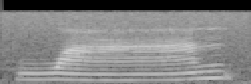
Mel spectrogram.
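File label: "waan5" Cantonese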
